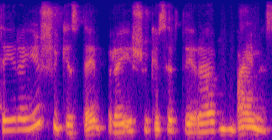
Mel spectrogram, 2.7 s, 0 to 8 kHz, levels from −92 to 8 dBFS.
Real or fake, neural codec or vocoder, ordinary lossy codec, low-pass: real; none; Opus, 16 kbps; 7.2 kHz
